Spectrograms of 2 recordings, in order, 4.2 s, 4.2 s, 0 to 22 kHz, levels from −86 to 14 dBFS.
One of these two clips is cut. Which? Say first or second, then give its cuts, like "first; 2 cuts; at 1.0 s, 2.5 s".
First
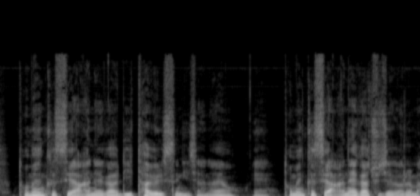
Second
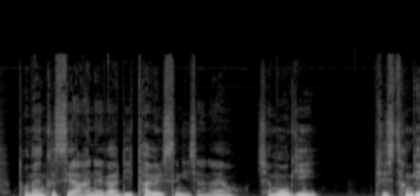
second; 1 cut; at 2.5 s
